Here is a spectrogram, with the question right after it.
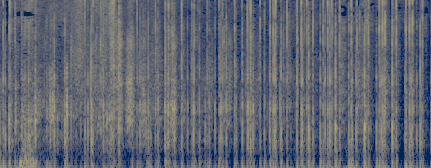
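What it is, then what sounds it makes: Paperback book with card cover. Long nails rapidly tap and scratch the card cover of a small hand-held paperback book with a red and black cover. The result is a fast, uneven stream of dull, bass-heavy taps mixed with crackly, papery scratching, each tap dying away quickly.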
